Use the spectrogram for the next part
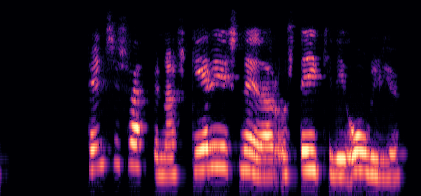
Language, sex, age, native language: Icelandic, female, 11, Icelandic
